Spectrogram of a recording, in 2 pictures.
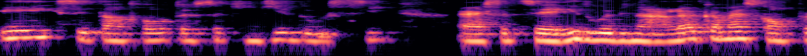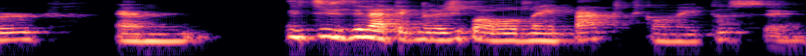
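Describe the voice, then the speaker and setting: A somewhat breathy, fairly low-pitched woman's voice, fairly quick in pace and fairly even in intonation. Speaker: HubSpot consultancy founder, webinar host. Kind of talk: webinar presentation.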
